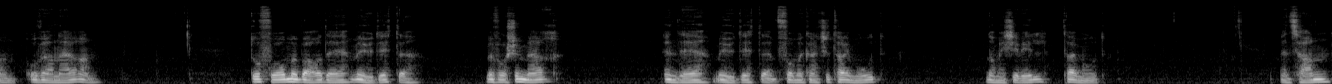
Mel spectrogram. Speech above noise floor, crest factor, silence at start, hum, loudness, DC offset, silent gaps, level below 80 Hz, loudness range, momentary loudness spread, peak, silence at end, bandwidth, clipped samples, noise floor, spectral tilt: 39 dB; 18 dB; 0 s; none; -24 LUFS; under 0.1%; none; -56 dBFS; 7 LU; 13 LU; -6 dBFS; 0 s; 16 kHz; under 0.1%; -62 dBFS; -7 dB/octave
